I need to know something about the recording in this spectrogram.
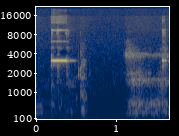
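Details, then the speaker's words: Nintendo Switch with no power, board probed with multimeter: clear sharp continuity beep as probes touch; capacitor to the far left of the M92 charger chip, leading to P13, shorted to ground, requiring full teardown. "but yeah this one's shorter now as you can hear so we're gonna have to do a whole teardown take the board out and see if the cap above p13 shorten out"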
